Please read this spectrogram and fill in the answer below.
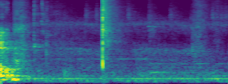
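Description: A single sharp click about a second in, from the all-metal fountain pen being handled, over a faint steady low hum.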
